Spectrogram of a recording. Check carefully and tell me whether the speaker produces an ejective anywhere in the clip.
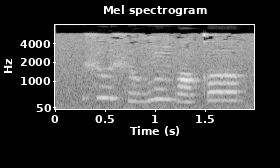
yes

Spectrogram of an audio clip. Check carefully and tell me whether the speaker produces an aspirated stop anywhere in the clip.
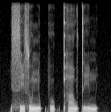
yes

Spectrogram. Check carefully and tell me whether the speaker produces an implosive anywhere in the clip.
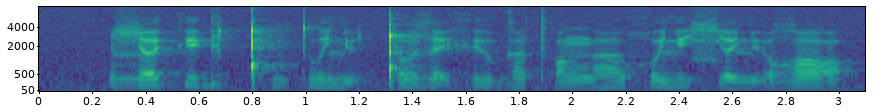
no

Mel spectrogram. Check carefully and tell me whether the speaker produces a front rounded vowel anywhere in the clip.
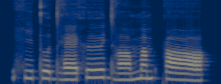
yes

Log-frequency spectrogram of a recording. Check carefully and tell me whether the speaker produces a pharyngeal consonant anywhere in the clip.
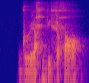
yes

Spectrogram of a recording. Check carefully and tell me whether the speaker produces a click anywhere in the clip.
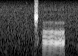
yes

